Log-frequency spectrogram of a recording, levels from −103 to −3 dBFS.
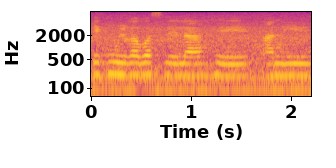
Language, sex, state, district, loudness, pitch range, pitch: Marathi, female, Maharashtra, Gondia, -16 LUFS, 200-210 Hz, 205 Hz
